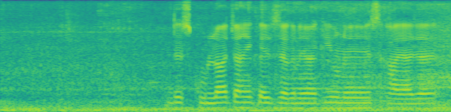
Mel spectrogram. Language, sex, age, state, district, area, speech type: Dogri, male, 30-45, Jammu and Kashmir, Jammu, rural, spontaneous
